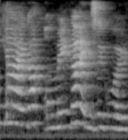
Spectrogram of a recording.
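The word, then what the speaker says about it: ω: ये जो है हमारे पास सिंबल, इसको प्रोनाउंस कैसे करेंगे आप लोग, ओमेगा।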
